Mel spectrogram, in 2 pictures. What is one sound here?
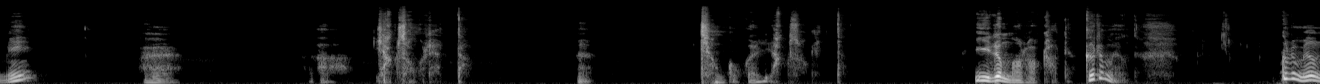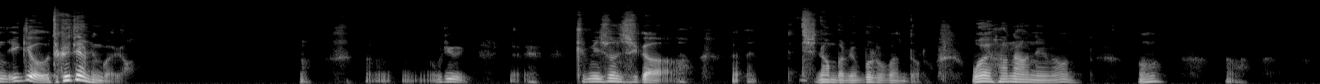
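An elderly man speaks calmly into a microphone, heard through a loudspeaker, with pauses.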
